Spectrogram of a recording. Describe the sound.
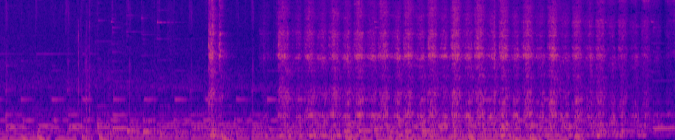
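A fret saw cuts wood clamped on a Y-shaped support fixed to a workbench, making rhythmic rasping strokes, sparse at first, then after a brief pause a dense, steady run of many quick strokes.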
